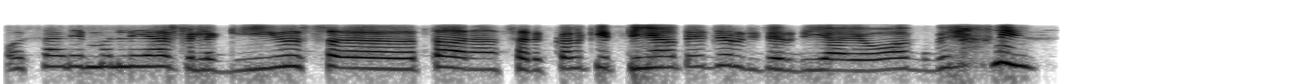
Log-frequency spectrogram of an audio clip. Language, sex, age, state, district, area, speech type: Dogri, female, 18-30, Jammu and Kashmir, Samba, rural, conversation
